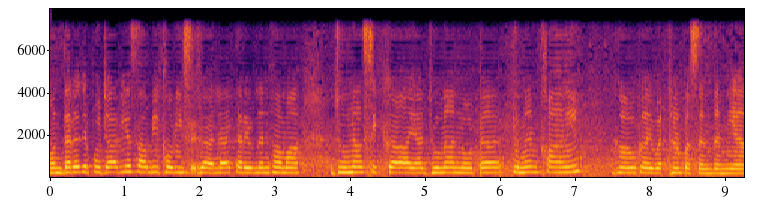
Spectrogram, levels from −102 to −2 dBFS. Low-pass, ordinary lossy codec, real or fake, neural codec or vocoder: 7.2 kHz; none; fake; codec, 16 kHz, 1.1 kbps, Voila-Tokenizer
